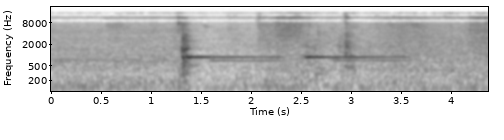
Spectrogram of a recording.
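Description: Door chime of an MTR M-train, a two-note electronic chime sounding twice as the doors open, with a sharp click at the start of each chime. A low rumble under it stops at the first click.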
